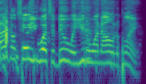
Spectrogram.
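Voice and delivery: high-pitched, heated protest; incredulous argument. Real, not acted. Friend arguing that the owner makes the rules, incredulous protest. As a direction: argue it high, as if it's absurd. Keeps arguing over who owns planes.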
